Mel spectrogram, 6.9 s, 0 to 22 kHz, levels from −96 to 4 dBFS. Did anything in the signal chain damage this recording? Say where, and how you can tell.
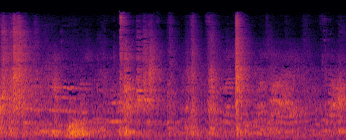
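Yes, at the codec stage, throughout the clip. Nothing sounds above 15.7 kHz, and the texture carries different kinds of coding damage at once. That mix points to transcoding between lossy codecs, likely a low-bitrate Vorbis encode passed through Opus and then Vorbis again. A single low-bitrate encode would show one consistent artefact character. Here each re-encode spent bits on the previous damage and added its own, while the lowest cut-off survived the chain.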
